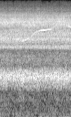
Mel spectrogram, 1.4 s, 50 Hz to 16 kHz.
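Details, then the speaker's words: Steady high-pitched whine and hiss of a high-speed dental handpiece with a 330 carbide bur notching through an old PFM crown on upper right first molar (tooth #3) to section and remove it. "Next, we're going to switch to our carbide, our 330 carbide. We're just going to create a little notch all the way through."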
